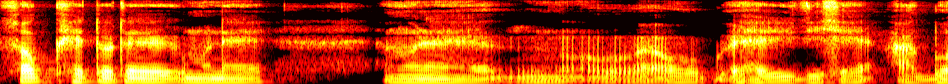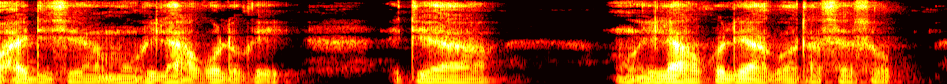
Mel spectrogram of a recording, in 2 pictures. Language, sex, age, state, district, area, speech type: Assamese, male, 30-45, Assam, Nagaon, rural, spontaneous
